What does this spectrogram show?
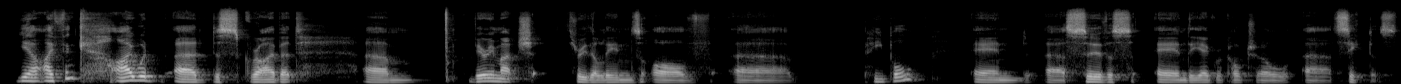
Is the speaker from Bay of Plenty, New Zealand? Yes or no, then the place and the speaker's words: yes; Bay of Plenty, New Zealand; that has been my childhood, um, home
